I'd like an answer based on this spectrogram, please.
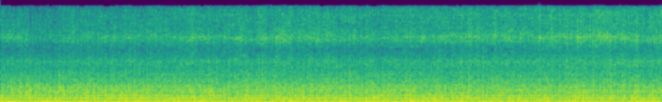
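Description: A steady low hum with a hiss over it, unchanging throughout, like a running motor or appliance.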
